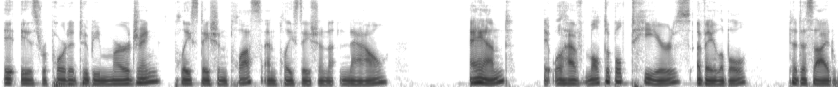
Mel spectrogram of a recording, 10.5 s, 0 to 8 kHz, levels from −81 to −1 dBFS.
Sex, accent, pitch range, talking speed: male, American, 75-95 Hz, 115 wpm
